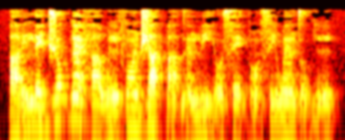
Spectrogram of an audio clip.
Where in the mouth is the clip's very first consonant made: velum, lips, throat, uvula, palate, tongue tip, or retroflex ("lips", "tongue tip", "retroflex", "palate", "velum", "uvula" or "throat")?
tongue tip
